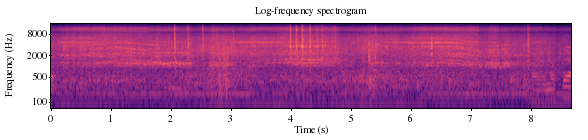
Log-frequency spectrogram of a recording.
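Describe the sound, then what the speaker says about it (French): A boat engine idles at about 1100 rpm while the hull rides over swell, giving a steady low rumble with broadband wash. Voices come through faintly over the constant drone. "Le moteur il est à 1100 tours."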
